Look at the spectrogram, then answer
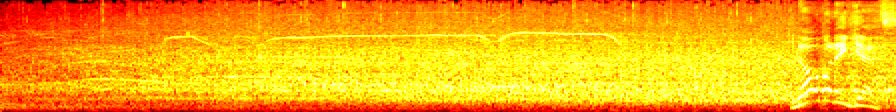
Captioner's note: applause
